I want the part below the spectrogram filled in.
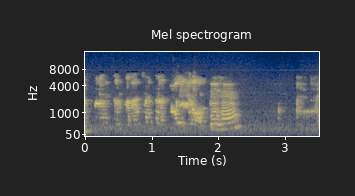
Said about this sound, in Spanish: se escucha entrecortado, está mala la señal,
